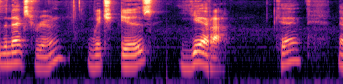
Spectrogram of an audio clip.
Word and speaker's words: Jera: It's in Northern Europe that J is pronounced as a Y.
